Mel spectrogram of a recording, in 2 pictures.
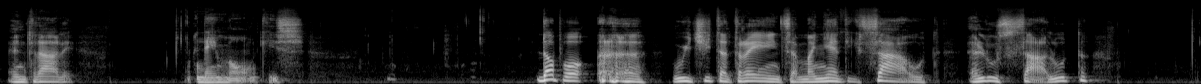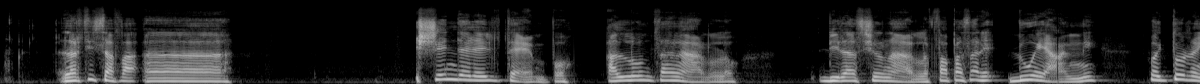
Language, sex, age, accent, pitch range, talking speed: Italian, male, 60-79, native, 110-165 Hz, 60 wpm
